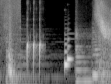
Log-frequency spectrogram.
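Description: Edited-in cartoon sound effects: three quick short blips, a pause, then a bloop-like plop, with a music cue starting near the end.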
